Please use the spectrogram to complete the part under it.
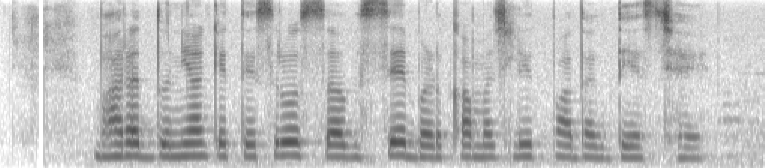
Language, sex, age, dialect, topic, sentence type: Maithili, female, 18-24, Angika, agriculture, statement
